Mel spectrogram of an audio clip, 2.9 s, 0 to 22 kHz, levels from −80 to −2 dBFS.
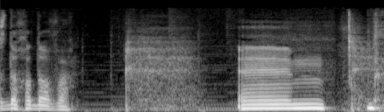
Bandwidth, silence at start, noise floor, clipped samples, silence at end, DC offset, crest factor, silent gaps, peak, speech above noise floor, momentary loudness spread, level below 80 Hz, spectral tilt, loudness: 14.5 kHz; 0 s; -33 dBFS; under 0.1%; 0 s; under 0.1%; 12 dB; none; 0 dBFS; 22 dB; 20 LU; -42 dBFS; -7 dB/octave; -11 LUFS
